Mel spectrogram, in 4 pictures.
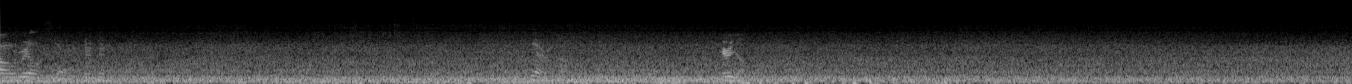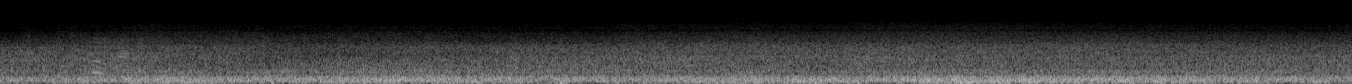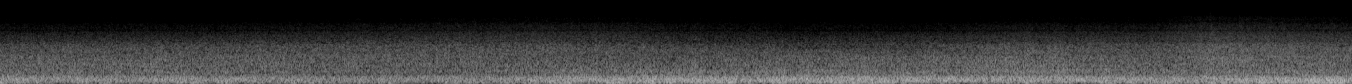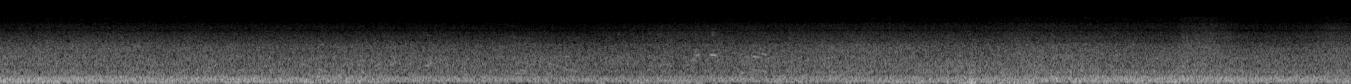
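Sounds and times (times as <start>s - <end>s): ocean surf breaking on beach: 0.0s - 54.0s.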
